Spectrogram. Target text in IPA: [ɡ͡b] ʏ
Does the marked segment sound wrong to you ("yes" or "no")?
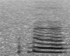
yes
